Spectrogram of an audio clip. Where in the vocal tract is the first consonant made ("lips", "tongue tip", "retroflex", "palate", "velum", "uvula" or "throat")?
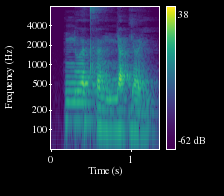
palate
